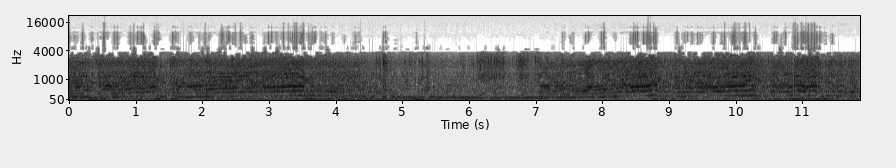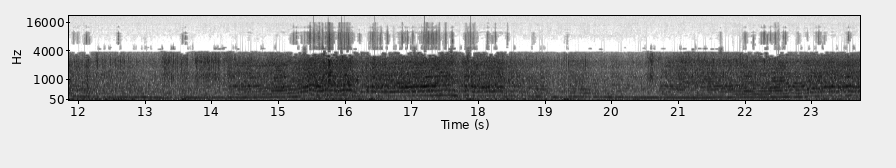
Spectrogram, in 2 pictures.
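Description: Lancia Delta Evo rally car's engine heard from inside the cabin, driven hard: the revs repeatedly climb and then drop back every few seconds as the car accelerates and slows for turns.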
